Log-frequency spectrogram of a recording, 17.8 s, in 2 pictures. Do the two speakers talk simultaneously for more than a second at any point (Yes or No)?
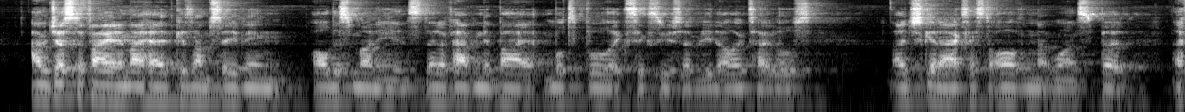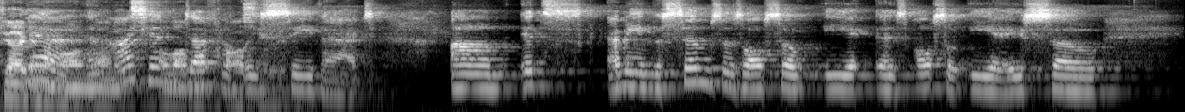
Yes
